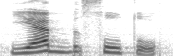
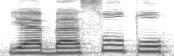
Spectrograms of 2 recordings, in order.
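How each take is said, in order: First: The b joins the ya with no vowel. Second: An a vowel follows the b sound. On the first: The speaker calls it right. "However, it is yabsutu" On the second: The speaker calls it wrong. "pronounce it like fatha sound"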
